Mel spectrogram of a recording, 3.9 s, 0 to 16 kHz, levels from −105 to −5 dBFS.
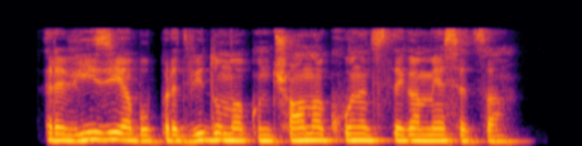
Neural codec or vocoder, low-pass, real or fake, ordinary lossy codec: none; 7.2 kHz; real; none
